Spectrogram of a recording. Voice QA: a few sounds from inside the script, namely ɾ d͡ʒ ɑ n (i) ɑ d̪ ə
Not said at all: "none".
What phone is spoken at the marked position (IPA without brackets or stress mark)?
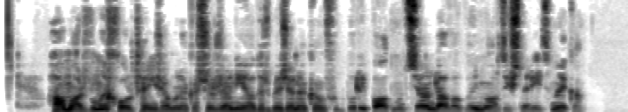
i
